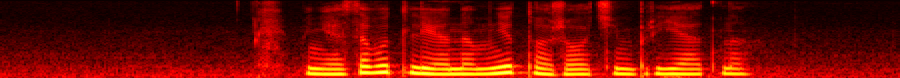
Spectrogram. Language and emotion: Russian, positive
